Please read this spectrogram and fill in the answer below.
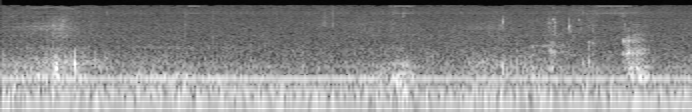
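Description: A cockatoo's beak nibbling at a dog's fur: a few faint soft clicks and rustles, with a sharper click near the end, over a steady low electrical hum.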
